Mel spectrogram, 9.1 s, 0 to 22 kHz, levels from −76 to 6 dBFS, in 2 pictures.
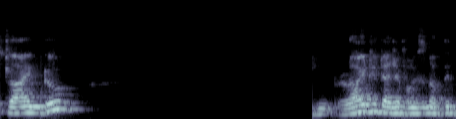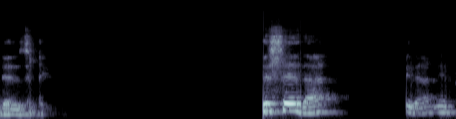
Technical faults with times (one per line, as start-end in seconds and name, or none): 0.87-1.84 repeated stalls (stutter)
2.33-2.56 call audio freeze
4.98-6.33 jitter buffer speed-up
